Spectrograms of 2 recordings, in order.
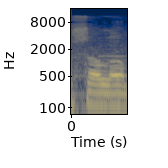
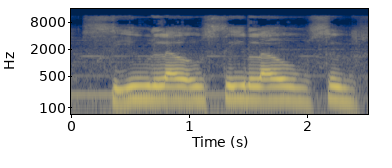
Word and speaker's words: Sewlow: And I just love like hearing people trying to pronounce my name when they see it. Sewlow. No, it's Sew, S-E-W, Low, L-O-W.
